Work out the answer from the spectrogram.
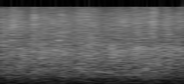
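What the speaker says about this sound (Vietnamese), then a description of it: "hãy cùng dành một tràng pháo tay để động viên các bạn thí sinh trước khi bước vào phần thi mang tính chất quyết định" Dense studio audience applause for contestants on a Vietnamese game show, a brief continuous burst of clapping.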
